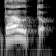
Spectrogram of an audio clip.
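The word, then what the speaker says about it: doubt: もう 1 つはダウト疑うっていう動詞の DT の B は読みませんねだからオーディオ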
